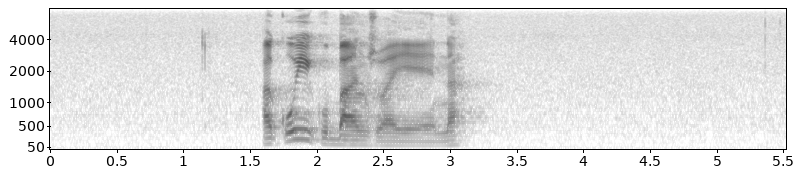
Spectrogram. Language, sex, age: Xhosa, male, 31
